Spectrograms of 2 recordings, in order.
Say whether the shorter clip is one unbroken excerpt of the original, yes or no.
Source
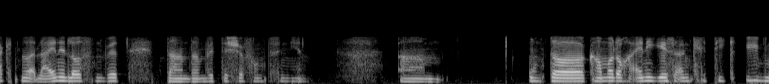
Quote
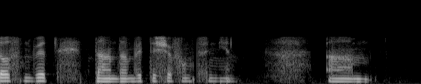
yes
